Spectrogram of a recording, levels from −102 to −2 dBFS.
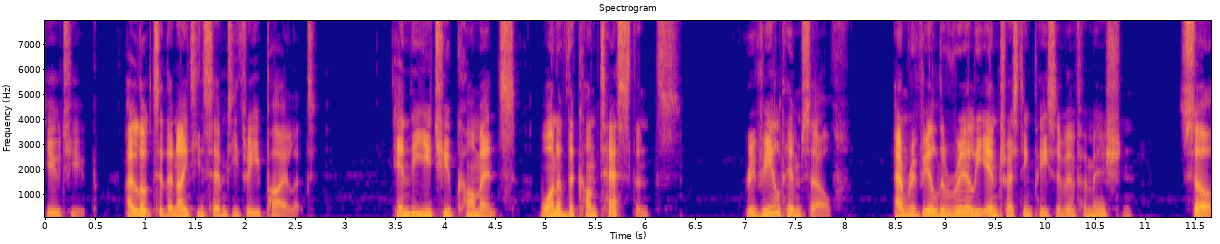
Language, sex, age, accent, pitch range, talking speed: English, male, 40-59, British, 145-200 Hz, 135 wpm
